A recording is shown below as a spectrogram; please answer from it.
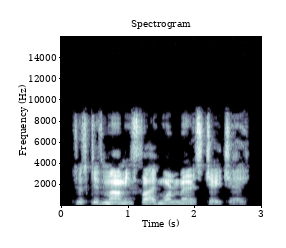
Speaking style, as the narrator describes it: muttered

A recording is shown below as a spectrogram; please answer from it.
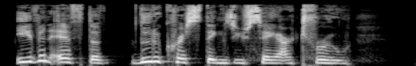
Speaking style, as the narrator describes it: barked

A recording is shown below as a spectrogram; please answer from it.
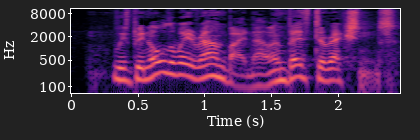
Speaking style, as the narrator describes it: said Trevor

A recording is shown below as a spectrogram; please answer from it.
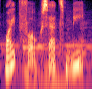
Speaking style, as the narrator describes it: Newt Lee quietly mutter

